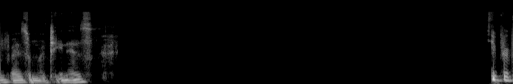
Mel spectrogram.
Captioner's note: silence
